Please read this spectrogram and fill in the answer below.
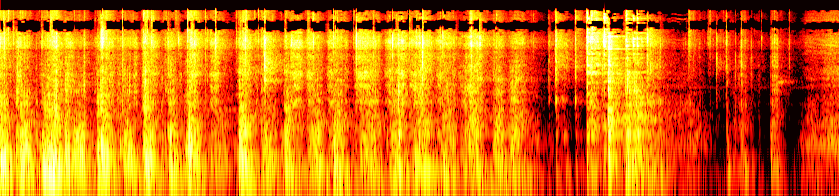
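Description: Knife sawing through the crisp crust of a sourdough loaf on a wooden cutting board: a dense run of crunches and crackles with the knife's back-and-forth scrape, easing off after about five seconds. A short loud flurry of crackling comes about six seconds in, then only a few faint clicks.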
